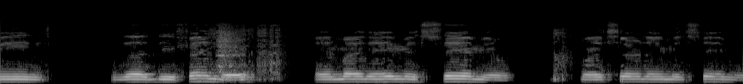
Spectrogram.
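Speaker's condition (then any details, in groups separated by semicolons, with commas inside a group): Parkinson's disease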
